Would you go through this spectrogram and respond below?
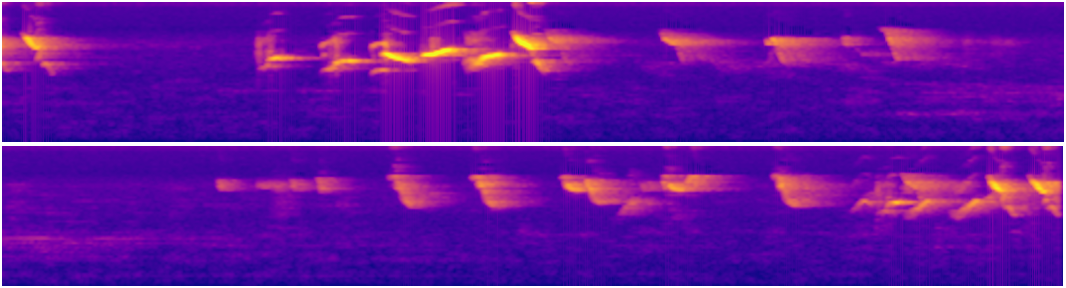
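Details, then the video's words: Double-collared seedeater singing while perched on a person's hand: bursts of quick high chirps and short buzzy notes in uneven phrases, separated by pauses, with a faint low warble in between. "PAPA CAPIM CANTANDO NA MAO"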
